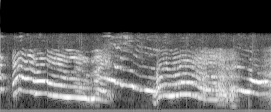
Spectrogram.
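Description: Siberian huskies howling and 'talking': long wavering howls that glide up and down in pitch, broken off briefly about a quarter second in and again about three seconds in. The dogs are howling to be taken for a walk.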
